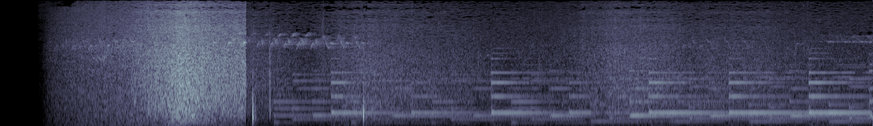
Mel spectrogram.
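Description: Soundtrack music: a rising whoosh of noise that swells and cuts off suddenly about two and a half seconds in, then a gentle melody of held notes, with a couple of sharp clicks as it begins.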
